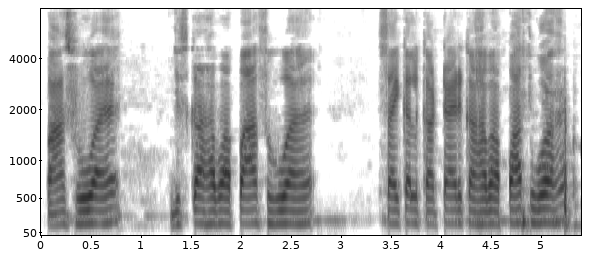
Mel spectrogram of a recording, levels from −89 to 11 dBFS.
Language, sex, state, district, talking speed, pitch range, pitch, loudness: Hindi, male, Bihar, Begusarai, 180 wpm, 170-185 Hz, 175 Hz, -15 LUFS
